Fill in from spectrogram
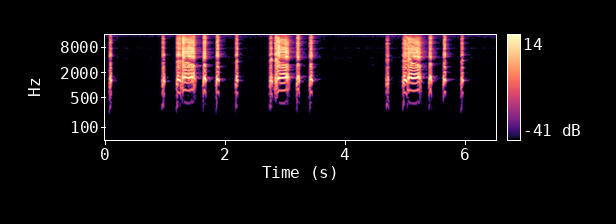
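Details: Hen red junglefowl calling for a mate: three bursts, each a long rough squawk framed by quick clucks, separated by silent gaps of about a second or more.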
